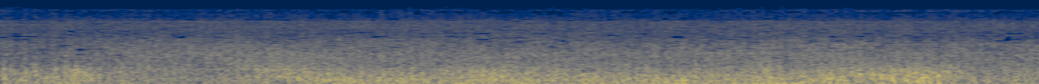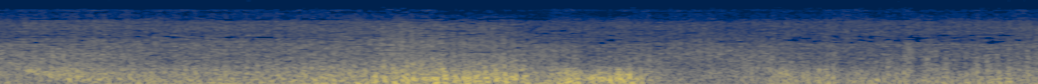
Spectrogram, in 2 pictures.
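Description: Helicopter noise heard from on board, with wind buffeting the microphone and swelling in gusts every second or two.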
